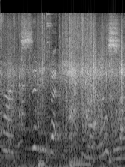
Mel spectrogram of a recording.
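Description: Clear plastic bags of toy food crinkling and rustling as they are handled, over background music with a regular low beat and children's voices.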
